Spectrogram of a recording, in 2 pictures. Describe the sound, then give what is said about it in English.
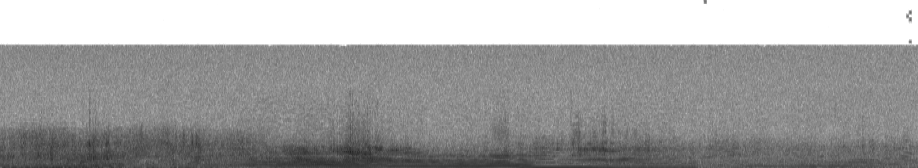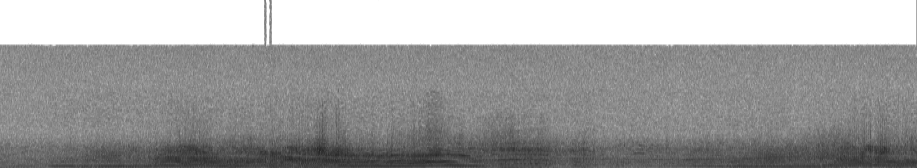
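Racing cars, including a Ferrari, on a race lap: a loud, sustained engine roar whose droning pitch repeatedly rises and falls across the whole stretch, with no talk. “End of the first lap, and Stirling Moss is in front, but he'll need all his driving skill if he's to hold off Phil Hill in the Ferrari, who's only a few seconds behind.”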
